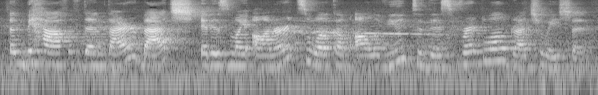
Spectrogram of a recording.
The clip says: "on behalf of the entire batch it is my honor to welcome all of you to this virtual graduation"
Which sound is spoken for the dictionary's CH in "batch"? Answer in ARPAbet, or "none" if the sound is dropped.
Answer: CH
